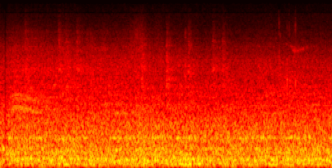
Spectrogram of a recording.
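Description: The Island Express rolls out of Ernakulam Town railway station in Kerala with a loud, continuous rumble heard from on board, steady wheel and carriage noise filling the whole stretch.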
